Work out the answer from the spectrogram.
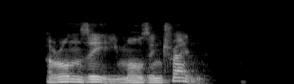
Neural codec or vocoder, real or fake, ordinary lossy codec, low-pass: none; real; Opus, 32 kbps; 7.2 kHz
